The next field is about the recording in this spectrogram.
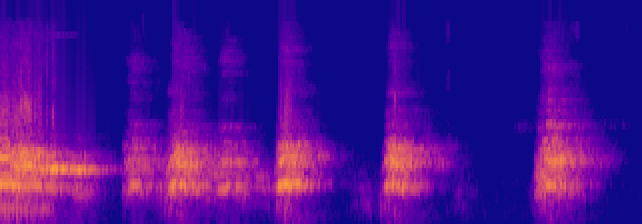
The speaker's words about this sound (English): My dogs disagree with you. Obviously, vehemently disagree.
